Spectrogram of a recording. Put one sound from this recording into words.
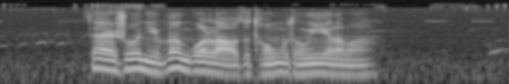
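A young man speaks with agitation, close by.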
